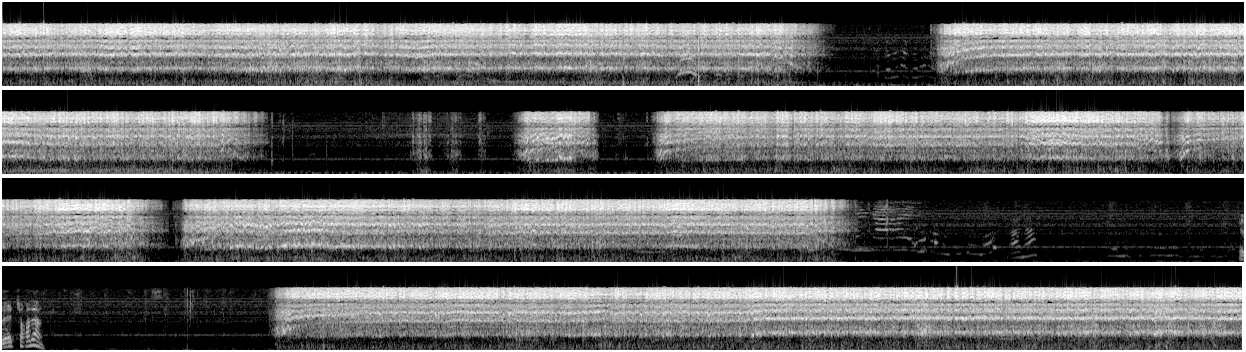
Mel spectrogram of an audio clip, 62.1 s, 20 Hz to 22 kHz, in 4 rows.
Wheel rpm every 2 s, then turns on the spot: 230, 220, 230, 230, 210, 20, 210, 230, 210, 50, 30, 70, 180, 200, 190, 150, 120, 190, 200, 200, 130, 0, 0, 0, 0, 160, 200, 200, 230, 230, 230.
20-24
